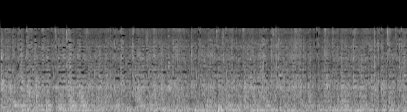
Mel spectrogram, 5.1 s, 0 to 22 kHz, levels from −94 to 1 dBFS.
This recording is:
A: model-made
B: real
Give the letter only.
B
